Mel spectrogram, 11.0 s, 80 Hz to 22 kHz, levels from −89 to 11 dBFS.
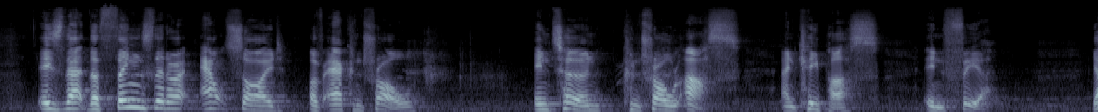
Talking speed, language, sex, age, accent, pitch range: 110 wpm, English, male, 40-59, British, 180-265 Hz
